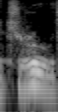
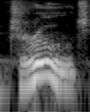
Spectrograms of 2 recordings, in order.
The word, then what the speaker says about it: Druj: Then you have something called the Druge. It looks kind of like drug, but it's spelled Druj, but it means the lie.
